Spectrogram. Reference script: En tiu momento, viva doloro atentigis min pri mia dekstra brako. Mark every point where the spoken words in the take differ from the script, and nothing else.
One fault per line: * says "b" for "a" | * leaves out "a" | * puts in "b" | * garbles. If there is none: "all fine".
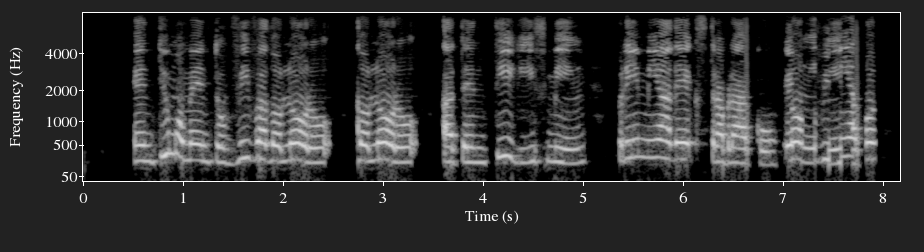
* puts in "doloro"
* garbles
